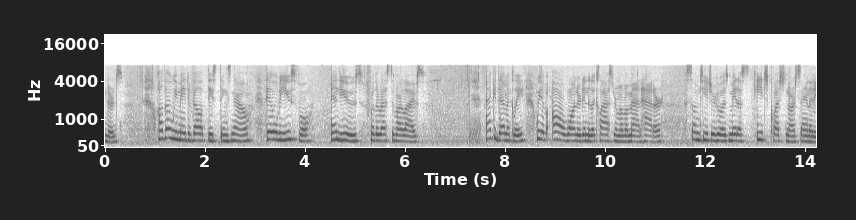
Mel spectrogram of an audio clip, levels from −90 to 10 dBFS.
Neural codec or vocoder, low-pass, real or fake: none; 7.2 kHz; real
